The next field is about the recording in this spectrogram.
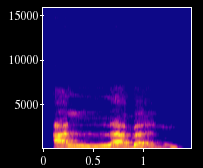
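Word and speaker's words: اللَّبَن: Also, there's a slight subtlety that in the word labanun, which is included in this list here, in the first list, labanun, the lam is not pronounced.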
